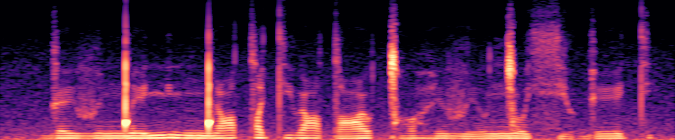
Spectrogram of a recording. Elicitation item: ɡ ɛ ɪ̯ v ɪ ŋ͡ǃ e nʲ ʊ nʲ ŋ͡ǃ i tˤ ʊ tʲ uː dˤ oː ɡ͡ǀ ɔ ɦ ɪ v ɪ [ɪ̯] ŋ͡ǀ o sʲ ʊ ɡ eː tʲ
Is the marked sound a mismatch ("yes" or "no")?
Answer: yes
